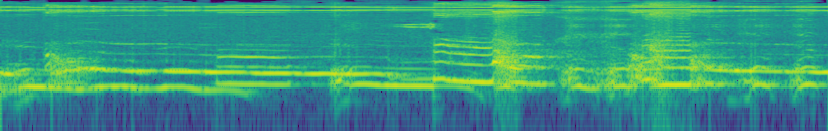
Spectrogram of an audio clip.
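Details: Pet Beagles Conan, Princess and Daisy howl in a group on their owner's return home. Steady, overlapping long howls with shifting pitch and a swelling middle section.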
